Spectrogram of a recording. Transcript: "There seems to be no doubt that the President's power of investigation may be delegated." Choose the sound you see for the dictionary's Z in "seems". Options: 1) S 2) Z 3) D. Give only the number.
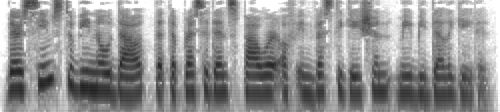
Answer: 1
